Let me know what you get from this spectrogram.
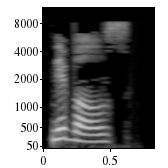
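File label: "nibbles", British English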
